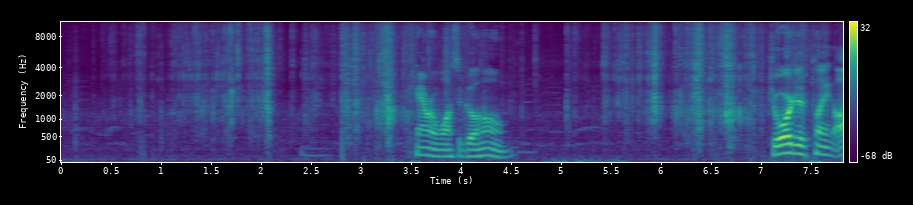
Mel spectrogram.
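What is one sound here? Cardboard packs rustle and tear open.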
